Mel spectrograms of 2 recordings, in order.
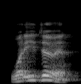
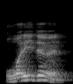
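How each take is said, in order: The two takes are said the same way.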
